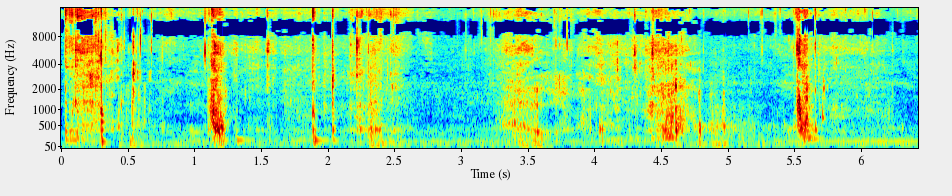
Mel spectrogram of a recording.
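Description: An African elephant eating watermelon right at the microphone: a string of irregular chewing and crunching noises, the loudest about a second in and again just before the end.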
